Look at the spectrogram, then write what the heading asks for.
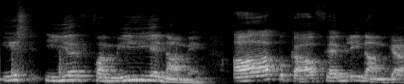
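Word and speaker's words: Familienname: कहेंगे we east year family नामे, आपका family नाम क्या है, ठीक है। बाज ना ये सही लफ्ज नहीं प्रोनाउंस करते, इसको आप दो हिस्सों में पढ़ेंगे।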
